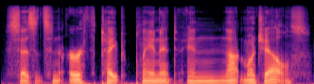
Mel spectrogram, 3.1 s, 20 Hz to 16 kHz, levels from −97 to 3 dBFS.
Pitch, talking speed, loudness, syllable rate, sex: 90 Hz, 190 wpm, -19 LUFS, 4.6 syllables/s, male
